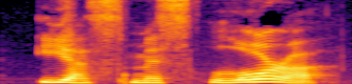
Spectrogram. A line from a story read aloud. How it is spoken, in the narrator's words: the guard shouted to the child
